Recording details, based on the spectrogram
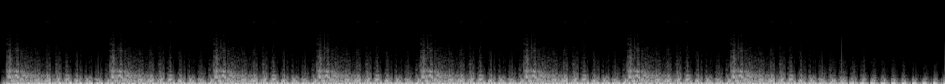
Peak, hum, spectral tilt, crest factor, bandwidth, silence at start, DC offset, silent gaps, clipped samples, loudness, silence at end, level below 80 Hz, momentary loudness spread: -8 dBFS; none; -11.5 dB/octave; 10 dB; 2.1 kHz; 0 s; 2%; none; under 0.1%; -26 LUFS; 0 s; -22 dBFS; 2 LU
